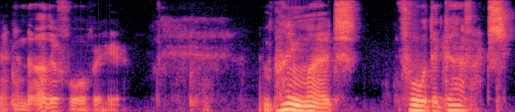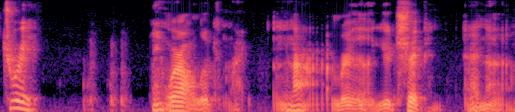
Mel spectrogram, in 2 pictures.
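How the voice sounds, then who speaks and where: A young man telling a personal story in a casual, slang-heavy, animated way with lots of swearing. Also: medium pitch, vocal fry.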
